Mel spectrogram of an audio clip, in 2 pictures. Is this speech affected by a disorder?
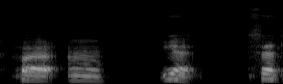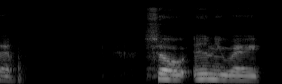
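Yes: mild cerebral palsy.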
